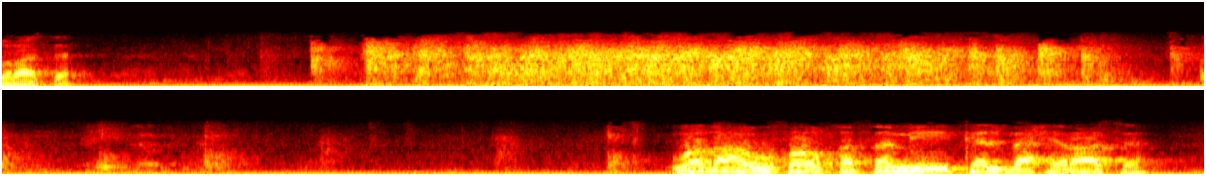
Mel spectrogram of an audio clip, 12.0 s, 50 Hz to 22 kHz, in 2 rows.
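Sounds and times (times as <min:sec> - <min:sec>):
audience applauding: 0:01.5 - 0:06.2.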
